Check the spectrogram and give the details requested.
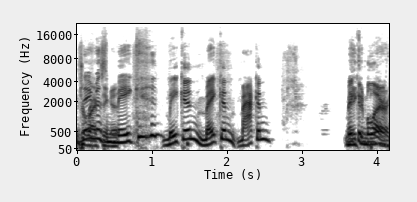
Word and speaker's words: Macon Blair: Macon Blair, thank yeah. you. You're right. Making Because Because it's spelled like bacon, pancakes. but with an Make the M bacon instead of and a B.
